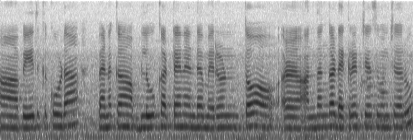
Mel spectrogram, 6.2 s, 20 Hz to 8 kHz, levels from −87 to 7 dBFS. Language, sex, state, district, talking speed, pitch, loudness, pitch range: Telugu, female, Andhra Pradesh, Srikakulam, 125 wpm, 210 Hz, -14 LUFS, 205-220 Hz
